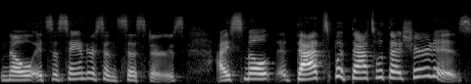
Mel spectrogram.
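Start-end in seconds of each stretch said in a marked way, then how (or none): none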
